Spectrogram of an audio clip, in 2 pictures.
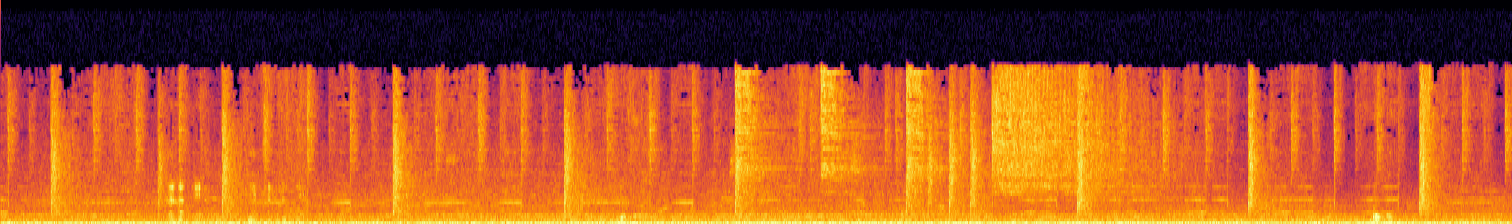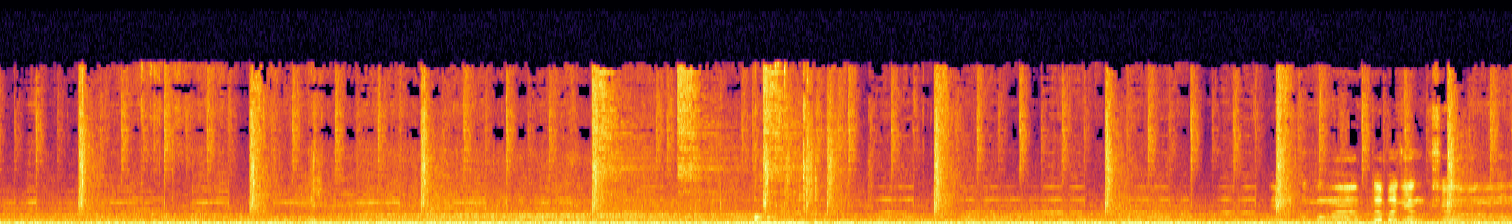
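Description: Steady road and tyre rumble inside a car cruising on an expressway, with music playing over it.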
